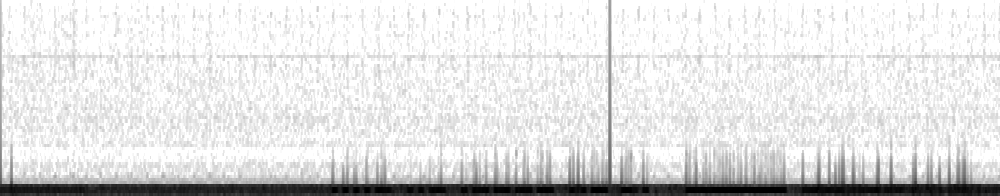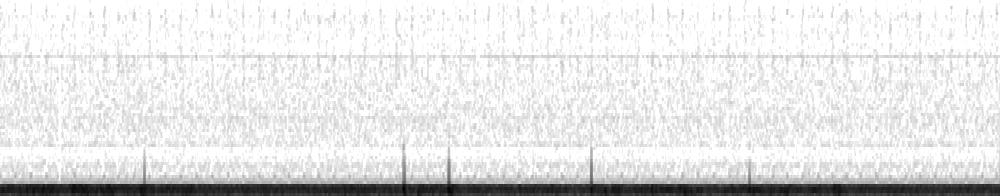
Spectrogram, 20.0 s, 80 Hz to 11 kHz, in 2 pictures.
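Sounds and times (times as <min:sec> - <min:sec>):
static clicks: 0:00.0 - 0:00.9, 0:03.3 - 0:11.6, 0:14.0 - 0:14.7, 0:15.6 - 0:19.0
radio band hiss: 0:00.0 - 0:20.0
morse code beacon: 0:03.3 - 0:09.1.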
